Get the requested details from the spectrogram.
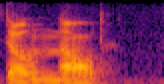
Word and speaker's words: Don't Nod: How do you say their name, the development? – Don't nod. – Is it just don't nod? Right, okay. – I mean, it's just don't nod.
